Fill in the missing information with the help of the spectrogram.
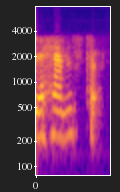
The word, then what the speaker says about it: hamster: 对，像仓鼠的英文是 hamster，嗯，那那个 ham 的话，你就要加重发音。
